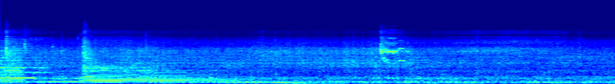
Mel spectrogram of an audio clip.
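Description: Final chord of a rock song on guitar, struck about a second in and left to ring, slowly dying away. A short scratchy noise about five seconds in.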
